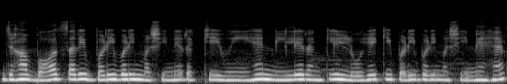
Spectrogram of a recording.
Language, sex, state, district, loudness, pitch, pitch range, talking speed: Hindi, female, Uttar Pradesh, Muzaffarnagar, -13 LUFS, 220 Hz, 205-230 Hz, 190 wpm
